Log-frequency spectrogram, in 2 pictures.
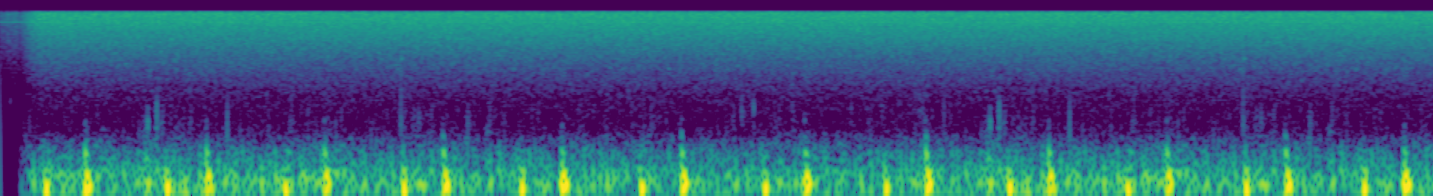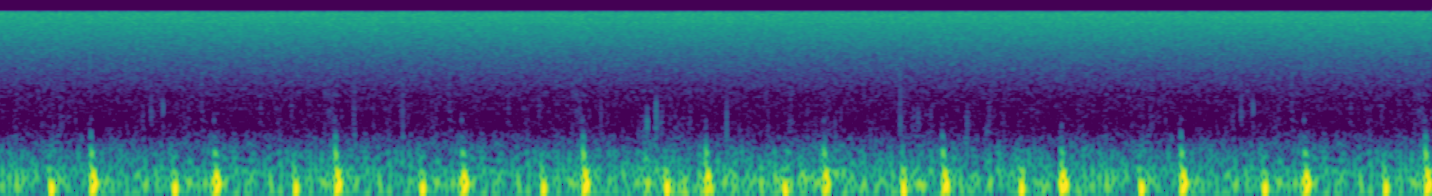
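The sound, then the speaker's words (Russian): Heart sounds heard through a stethoscope over the pulmonary valve area, in the second intercostal space left of the sternum: a steady, regular run of muffled low lub-dub beats, continuous over a soft background hum, with no talking. The ratio of the heart tones is the same as over the aorta. “В третьей точке аускультации, во втором межреберье слева от грудины, соотношение тонов сердца такое же, как и над аортой.”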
